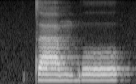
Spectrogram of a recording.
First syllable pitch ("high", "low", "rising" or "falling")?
low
